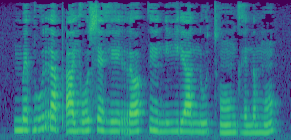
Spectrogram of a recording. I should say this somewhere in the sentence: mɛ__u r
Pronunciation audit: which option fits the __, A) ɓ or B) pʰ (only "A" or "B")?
A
